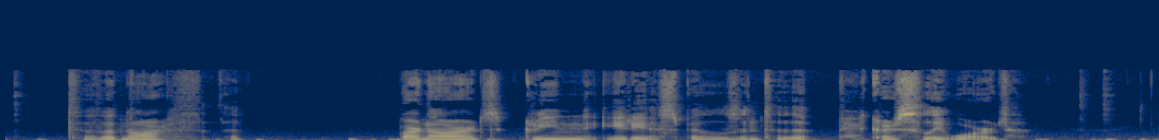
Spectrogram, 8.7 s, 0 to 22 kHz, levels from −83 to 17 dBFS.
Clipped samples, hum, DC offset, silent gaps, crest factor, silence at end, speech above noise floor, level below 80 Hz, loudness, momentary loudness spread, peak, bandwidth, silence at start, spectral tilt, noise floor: under 0.1%; none; under 0.1%; none; 22 dB; 0 s; 38 dB; -52 dBFS; -21 LUFS; 22 LU; -2 dBFS; 11.5 kHz; 0.25 s; -4 dB/octave; -60 dBFS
